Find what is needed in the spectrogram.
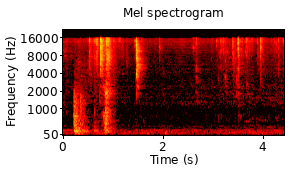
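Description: An English bulldog makes two short, loud noises, the first about a quarter of a second in and the second just under a second in, while it begs for and takes a treat. These are followed by faint licking and mouth clicks.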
